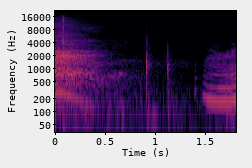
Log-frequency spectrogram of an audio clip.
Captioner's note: heat tool whirring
